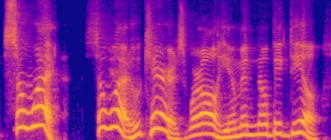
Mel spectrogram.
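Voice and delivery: high-pitched, carefree "so what"; lilting, unbothered brush-off; breezy dismissal. Acted. Voices shrugging off a slip.

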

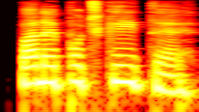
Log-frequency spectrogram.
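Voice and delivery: blurted out. A narrator's reading. Girl stops a departing officer, blurting it out. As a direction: blurt it to stop him leaving. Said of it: "vyhrkla jsem".

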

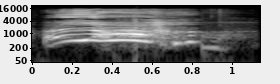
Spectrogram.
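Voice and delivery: high, loud cry of alarm; startled scream. Real, not acted. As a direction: yelp out in sudden shock. Startled at being low again.

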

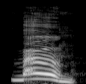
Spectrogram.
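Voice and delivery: high comic blast noise; explosion noise. Acted. Sound effect of the battle, comic blast. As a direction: splat it out like a cartoon explosion.

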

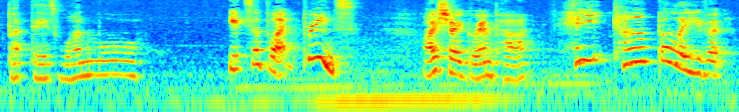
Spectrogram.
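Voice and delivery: put-on gentle storybook reading to children; reading a story aloud. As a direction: read it like a picture book to kids. Reads picture book to children.

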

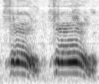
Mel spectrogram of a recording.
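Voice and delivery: frantic high yell of a panicking dad; screaming dad. Retold or imitated. Dad screaming at his son flying down the mountain, frantic high yell. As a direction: yell the warning at full volume. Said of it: "my dad starts freaking out and screaming at him".

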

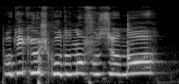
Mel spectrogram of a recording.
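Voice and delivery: very high, fast panicked squeal; panicked shriek. Real, not acted. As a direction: shriek in disbelief. Shield failing mid-fight. (grito de pânico agudo)

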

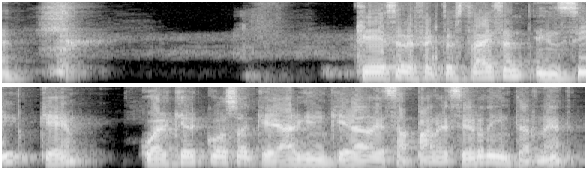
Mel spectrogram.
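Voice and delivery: ordinary talk, nothing marked

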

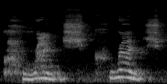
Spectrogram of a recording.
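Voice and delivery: ordinary delivery, nothing marked

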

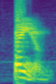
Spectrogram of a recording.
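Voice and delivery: sudden loud bam; slapping impact. Acted. Goat knocks bear off mountain, explosive bam. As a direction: punch out a loud comic hit noise.

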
